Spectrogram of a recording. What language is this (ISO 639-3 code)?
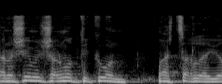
heb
